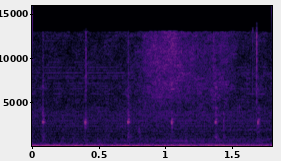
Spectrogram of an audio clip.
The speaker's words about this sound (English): So we're driving all on electric right now. It says on the heads-up display, E-Drive. I presume it'll just kick automatically over to the petrol engine if it needs to.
